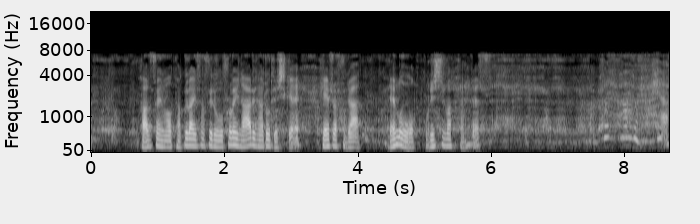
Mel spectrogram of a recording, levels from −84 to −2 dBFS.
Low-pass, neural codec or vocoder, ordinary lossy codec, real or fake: 7.2 kHz; autoencoder, 22.05 kHz, a latent of 192 numbers a frame, VITS, trained on one speaker; none; fake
